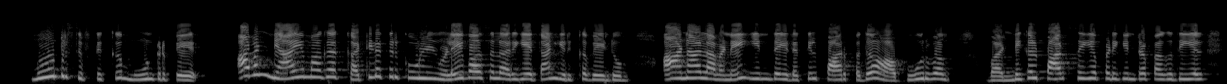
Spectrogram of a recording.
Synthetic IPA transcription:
muːndrɯsɪfʈɯkːɯmuːndrɯpeːɾ | ɐʋɐnnjaːjɐmaːɣɐkɐʈːɪɽɐt̪ːɪrkɯʊɭːnʊɭɐɪʋaːsɐlɐɾɪjeːt̪ːaːnɪɾɯkːɐʋeːɳɖɯmaːnaːlɐʋɐnɐɪɪnd̪ɐɪɽɐt̪ːɪlpaːɾpɐðɯɐpuːɾʋɐmʋɐɳɖɪɣɐɭpaːɾksɛjːɐpːɐɽɯɣɪndrɐpɐɣɯðɪjɪl

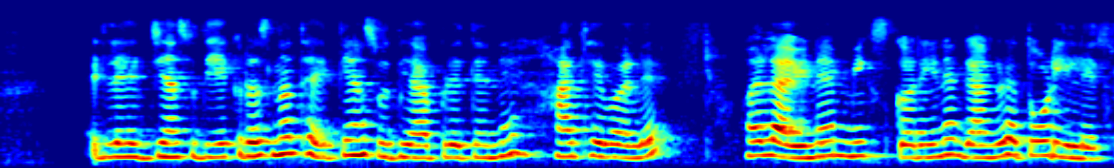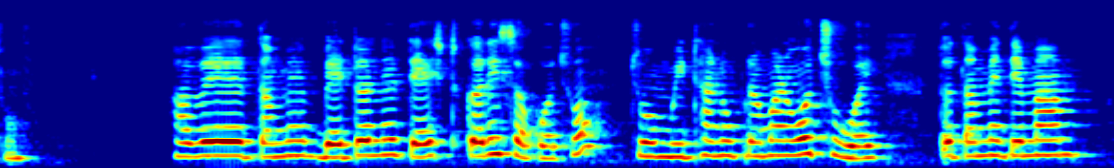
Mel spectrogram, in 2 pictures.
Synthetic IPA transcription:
ḛʈled͡ʒjãsud̪ʱiekɾəsnət̪ʰajt̪jãsud̪ʱiapɽ̃et̪enehat̪ʰeʋalehəlainemɪkskəɾineɡãŋɡɽãt̪oɽileʃũ | həʋet̪əmebɛʈəɾneʈesʈkəɾiʃəkot͡ʃʰɔd͡ʒomiʈʰanũpɾəmaɽot͡ʃʰuɦoj | t̪ot̪əmet̪emã

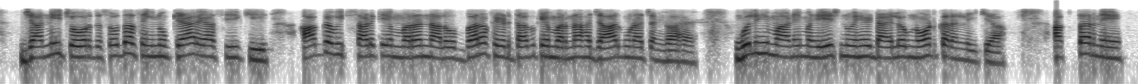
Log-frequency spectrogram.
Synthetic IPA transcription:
d͡ʒaːnːiːt͡ʃoːɾd̪əsoːd̪aːsɪ̃ŋɡnũːkɛaːɾɪaːsiːkɪəɡʋɪt͡ʃsəɽkeːməɾənːaːlõːbəɾpʰeːʈd̪əbkeːməɾnaːɦəd͡ʒaːɾɡʊnãːt͡ʃəŋɡaːɦɛːɡʊlɦiːmaːneːməɦeːʃnũːɪɦeɖaːjlɔːɡnɔːʈkəɾənləiːkɪaːəkʰt̪əɾneː

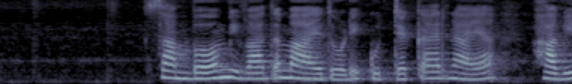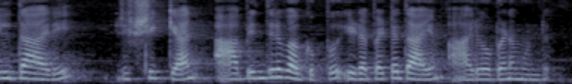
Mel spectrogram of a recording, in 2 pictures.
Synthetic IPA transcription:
sɐmbʱɐʋɐmʋiʋaːd̪ɐmaːjɐðo̞ːɽe̞kutːɐkːaːɾɐnaːjɐhɐʋild̪aːɾeɾekʂikʲːaːna̰ːbɐnd̪ɾɐʋɐɡupːɨʔiɽɐpːe̞ʈːɐðaːjuma̰ːɾo̞ːbɐɳɐmuɳɖɨ

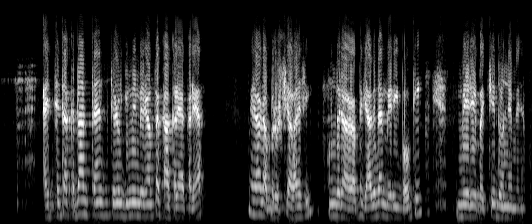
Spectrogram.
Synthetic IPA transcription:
ɪt̪ʰːeːt̪əkːd̪ãːt̪ɛ̃ːd͡ʒeːɽoːd͡ʒɪmẽːmeːɾãt̪ə̃kaːkəɽjaːkəɾjaː | meːɾaːɾəbɾʊsjaːɦɛːsiː | hʊɳ̃meːɾaːɾəbd͡ʒaːɡd̪aːmeːɾiːbɔːʈ̪iː | meːɾeːbətːʃeːd̪oːnẽːmɛ̃ːnũː

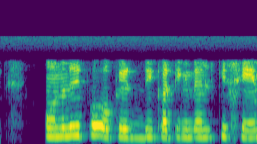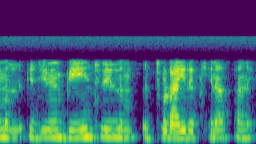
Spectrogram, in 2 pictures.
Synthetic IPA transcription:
ʊnãːd̪iːpɔːkeːʈ̚d̪iːkəʈɪŋɡɖ̪elkiseːməlkid͡ʒɪʋẽːbiːnt͡ʃliːlt͡ʃʊɽaːiːɾəkʰːeːnãːpːãːneː

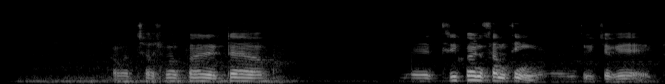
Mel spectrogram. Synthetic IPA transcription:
amat͡ɕʰɔʃmaɾpaeɾɛk̚ʈa | t̪ʰɾipɔjɳʈsamt̪ʰiŋd̪ujt͡ɕokʰeḛk

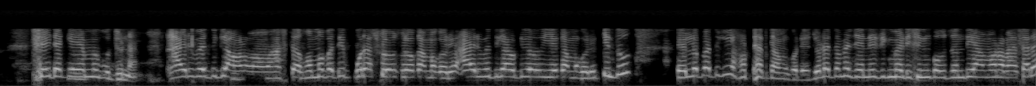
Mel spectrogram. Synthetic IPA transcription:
sejʈakejamebud͡ʒʱuna̰ajɾbed̪ikiast̪aɦomɔbad̪ipuɾasloslokamɔkɔɾibɔajɾbed̪ikiawɖijojekamɔkɔɾiɔkint̪̬uelop̬at̪ikiɦɔʈʰat̪kamɔkɔɾibɔd͡ʒoʈat̪ɔmed͡ʒeneʈikmeɽisinkɔɦut͡ʃʰɔnt̪iamɔɾɔbʱasaɾe

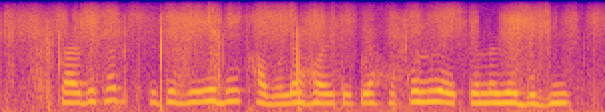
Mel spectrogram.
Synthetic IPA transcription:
taɹp̬isɔtzitiaɦiɛbʊɹkʰabɔlɛɦɔjtetijaxɔkɔlʊɛːkɛlɔɡɛboɦi

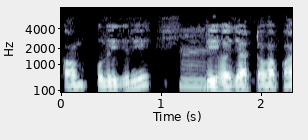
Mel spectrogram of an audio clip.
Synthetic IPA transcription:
awɳʈ̚koliɡɾi | d̪ujɦɔd͡ʒaɾʈɔŋapã

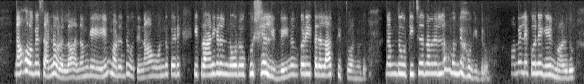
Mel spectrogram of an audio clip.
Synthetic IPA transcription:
naːʋuaːɡɐsɐɳːɐʋɾɐlːɐnɐmɐɡe̞eːnmaːɽud̪ɐnt̪ɐɡot̪ːid̪naːʋuond̪ukɐɽe | iːpɾaːɳiɡɐɭɐnːno̞ːɽokuʂijɐlːid̪ʋinond̪ukɐɽe̞iːt̪ɐɾɐlːaːɡ̚t̪it̪ːuɐnːoːd̪u | nɐmɐd̪uʈiːt͡ʃɐɾnɐʋɐɾɛlːɐmund̪e̞ɦo̞ːɡid̪ɾṵ | aːme̞ːle̞kone̞ɡe̞ːnmaːɽoːd̪u

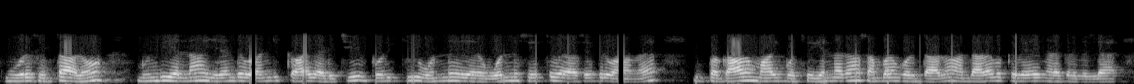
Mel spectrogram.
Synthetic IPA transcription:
ɔɾɯsʊt̪ːaːlʊ̃mʊnd̪ɪjɛlːãːɪɾɐɳɖɯʋɐɳɖikːaːjɐɽɯt͡ʃːɯpɔɽɪkːiɔnːɯɔnːɯseːɾt̪ːɯseːɾt̪ːɪɾɯʋaːŋɡɐ | ɪpːoːkaːlɐmːaːðip̬oːt̪ːɯɛnːɐt̪ãːsɐmbɐlɐmkɔɽɯt̪ːaːlʊ̃ɐnd̪ɐːɭɐʋɯkːɯʋeːlɐnɪɽɐkːɪɾɐðɪlːɐ

